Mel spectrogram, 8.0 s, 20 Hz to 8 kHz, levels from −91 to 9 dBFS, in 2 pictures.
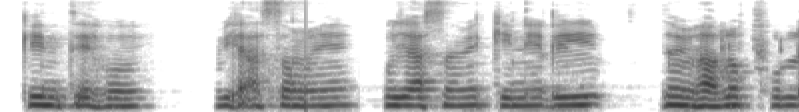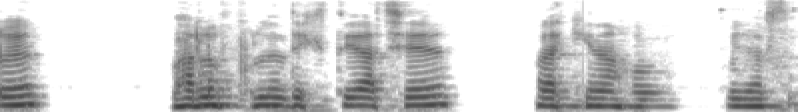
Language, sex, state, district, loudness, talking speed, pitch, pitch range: Bengali, female, West Bengal, Jhargram, -24 LUFS, 145 wpm, 210 Hz, 200-220 Hz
